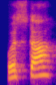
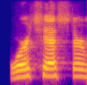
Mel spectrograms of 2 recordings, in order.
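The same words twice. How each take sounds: First: Worcester said as WUSS-tah, two syllables, dropped r; Worcester clipped to wuss-tah, checking it with a rising question; local pronunciation. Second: Worcester said as wor-chester, every letter sounded; spelled-out misreading. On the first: Told how locals say it, Worcester tried as wuss-tah. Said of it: "Pronounced Worcester". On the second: Struggling with the town name, Worcester said as wor-chester. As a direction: read Worcester as worse-chester, all syllables. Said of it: "I can't even say that word". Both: Shown as a demonstration.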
